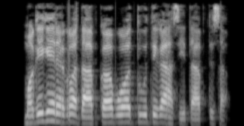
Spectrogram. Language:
Kalenjin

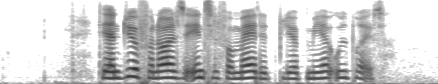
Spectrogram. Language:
Danish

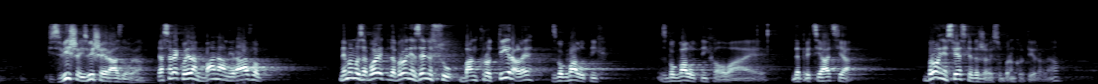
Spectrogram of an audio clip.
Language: Croatian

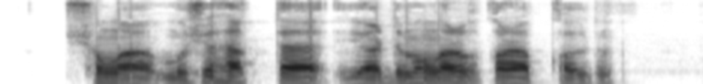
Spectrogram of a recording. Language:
Uyghur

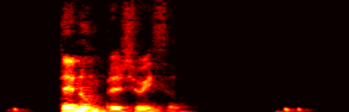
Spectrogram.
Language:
Galician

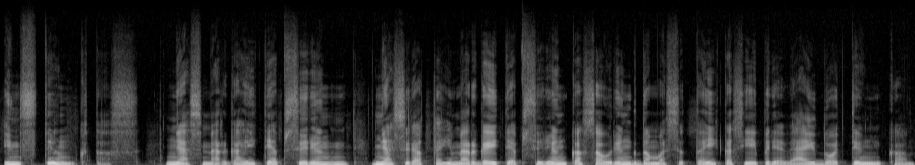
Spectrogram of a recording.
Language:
Lithuanian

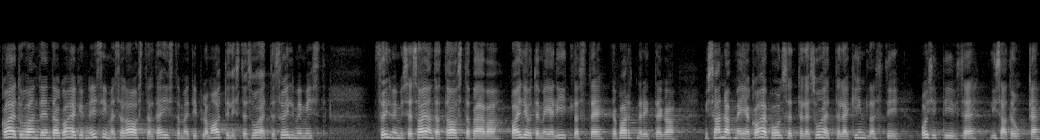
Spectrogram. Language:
Estonian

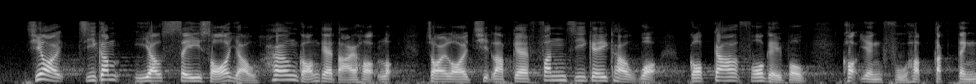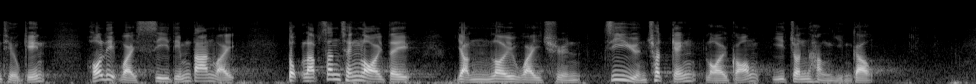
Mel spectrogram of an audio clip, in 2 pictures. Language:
Cantonese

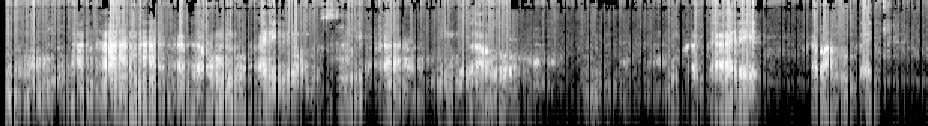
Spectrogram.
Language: Kinyarwanda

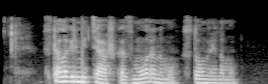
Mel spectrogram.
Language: Belarusian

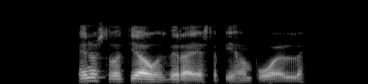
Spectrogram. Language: Finnish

